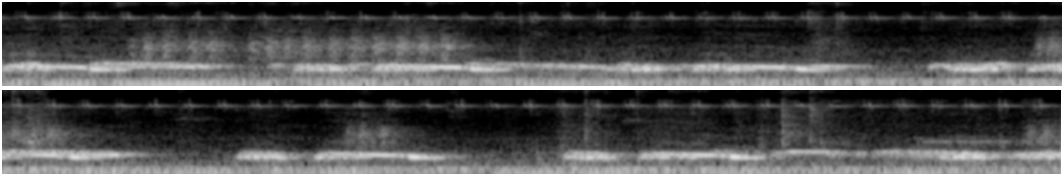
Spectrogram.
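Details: Rainy-season training of two wild-caught spotted doves; rapid series of short low coos grouped in twos and threes, steady rhythm over seven seconds, faint high whine behind.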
